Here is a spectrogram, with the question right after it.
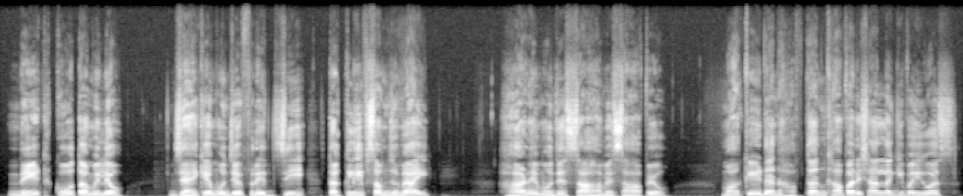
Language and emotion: Sindhi, happy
